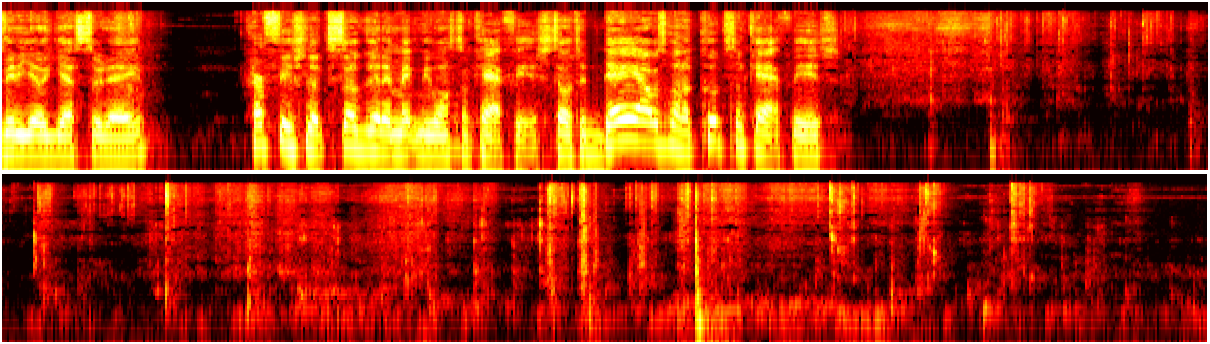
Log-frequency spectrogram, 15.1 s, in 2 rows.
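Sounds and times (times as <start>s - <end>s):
chewing crunchy fried chicken: 6.1s - 15.0s.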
